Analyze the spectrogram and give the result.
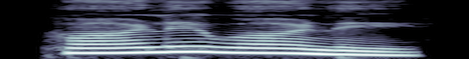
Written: ಕಳವಳ

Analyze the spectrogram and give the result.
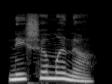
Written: ನಿಶಮನ

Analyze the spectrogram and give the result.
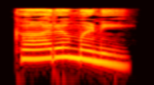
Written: ಗ್ರಾಮೀಣ

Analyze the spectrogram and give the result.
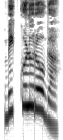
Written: ಬಿಕ್ಕುಳುರೋಗ

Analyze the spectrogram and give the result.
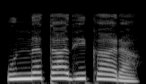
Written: ಉನ್ನತಾಧಿಕಾರ

